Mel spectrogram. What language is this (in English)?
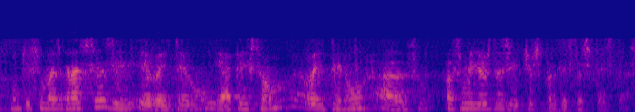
Catalan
